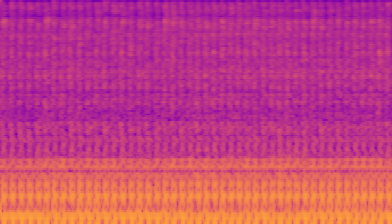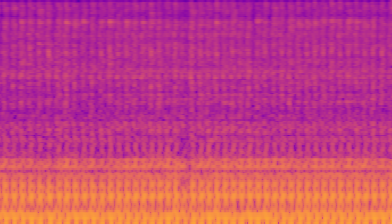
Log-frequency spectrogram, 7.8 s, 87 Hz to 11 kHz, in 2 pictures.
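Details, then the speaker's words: Yamaha Vixion/Xabre engine after rebuild with new cylinder block and piston rings, valve clearance set exhaust 0.15 and intake 0.10: steady, even idle pulsing about four per second, no ticking or knocking; smooth, compression restored. "untuk suara mesin sudah halus celah klep saya set X berukuran 15 sedangkan in berukuran 10"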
